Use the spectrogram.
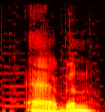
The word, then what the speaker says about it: även: One is an A with dots over and one is an O with dots over. Obviously, but when you need to pronounce it, not like when, it's just, you need to make a difference when you pronounce them. And yes, as in även or över.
